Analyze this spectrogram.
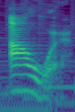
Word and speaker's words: hour: like an apple, an hour, an interesting story. Funny fact, hour starts with an H, but H is silent, so it actually starts with a vowel sound, making it an hour.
